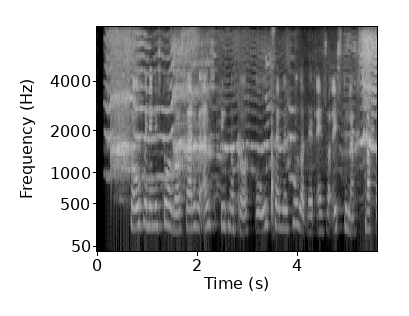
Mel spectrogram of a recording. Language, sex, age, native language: Icelandic, female, 30-39, Icelandic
